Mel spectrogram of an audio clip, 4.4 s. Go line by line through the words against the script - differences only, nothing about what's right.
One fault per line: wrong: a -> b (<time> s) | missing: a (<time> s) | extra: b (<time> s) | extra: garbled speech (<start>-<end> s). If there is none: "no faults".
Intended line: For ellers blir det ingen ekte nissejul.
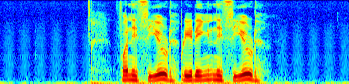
wrong: ellers -> nissejul (1.6 s)
missing: ekte (2.7 s)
